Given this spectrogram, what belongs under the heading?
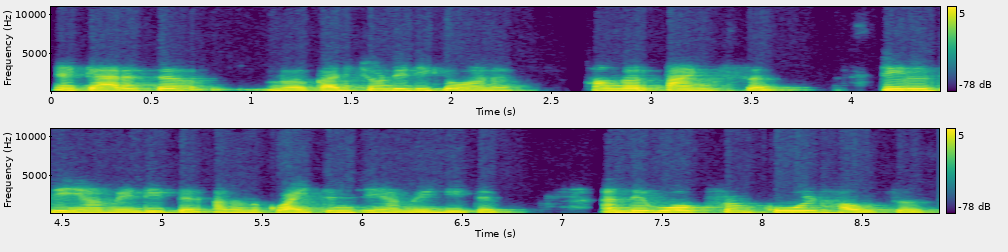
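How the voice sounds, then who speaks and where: A woman teaching an exam-prep class. She reads each question out slowly and then explains it at a quicker pace. Her voice comes through thin and tinny, like a phone line, at a medium pitch. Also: little pitch movement. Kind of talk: explaining exam questions, mixing Malayalam and English. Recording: phone-like narrow sound.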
